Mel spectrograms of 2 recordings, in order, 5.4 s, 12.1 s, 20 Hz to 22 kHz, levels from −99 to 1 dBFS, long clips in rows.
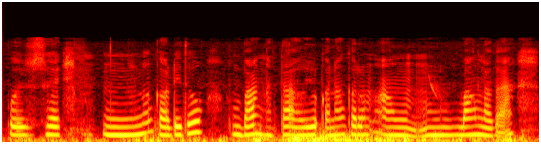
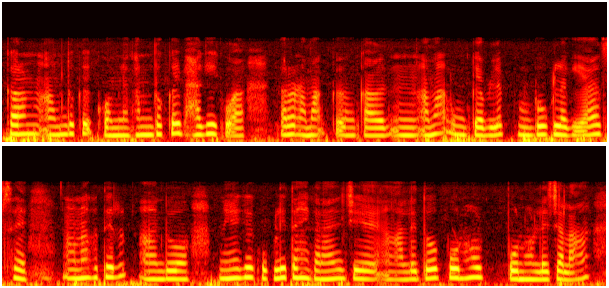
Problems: none marked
